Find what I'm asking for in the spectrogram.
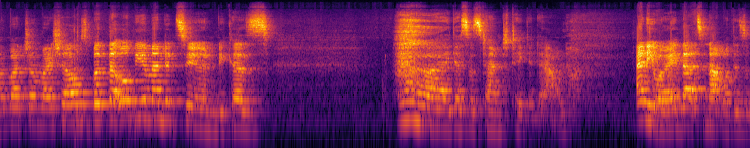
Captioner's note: sigh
